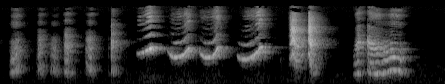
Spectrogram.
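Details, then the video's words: Monk parakeet, a talking quaker parrot, speaks in quick choppy syllables, then a chain of looping whistled speech-like tones, a loud harsh burst and a final wavering phrase. "quaker Talking parrot || speaking so lovely"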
